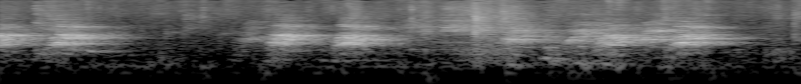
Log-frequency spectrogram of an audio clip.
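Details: Chihuahua puppies giving soft, nasal yaps in small pairs and clusters, separated by brief pauses.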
